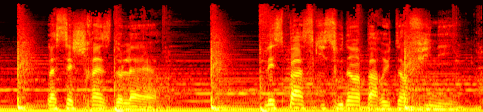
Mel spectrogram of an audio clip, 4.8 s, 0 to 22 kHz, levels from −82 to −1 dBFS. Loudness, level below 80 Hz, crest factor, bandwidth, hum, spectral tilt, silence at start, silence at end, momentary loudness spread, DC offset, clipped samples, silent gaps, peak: -17 LUFS; -24 dBFS; 16 dB; 19 kHz; none; -5 dB/octave; 0 s; 0 s; 6 LU; under 0.1%; under 0.1%; none; 0 dBFS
